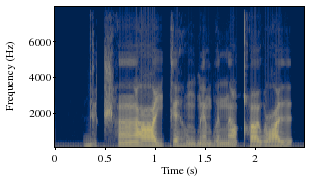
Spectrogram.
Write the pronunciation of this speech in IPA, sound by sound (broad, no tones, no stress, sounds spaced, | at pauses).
ɡ y t͡ʃʰ ɐ̃ː ʕ i k ɛ ɦ ũ ɡ͡b ɛ̃ b ə n ɐ̃ː qʰ yː w ʕ ɘ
